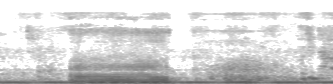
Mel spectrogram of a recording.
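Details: Snoring French bulldog. One long, buzzy, rattling inhalation lasts about a second, followed by a softer, shorter breath, over a constant low electrical-sounding hum.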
